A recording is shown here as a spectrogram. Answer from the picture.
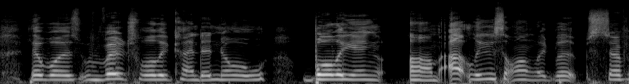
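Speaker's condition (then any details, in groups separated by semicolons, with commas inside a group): Cerebral palsy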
